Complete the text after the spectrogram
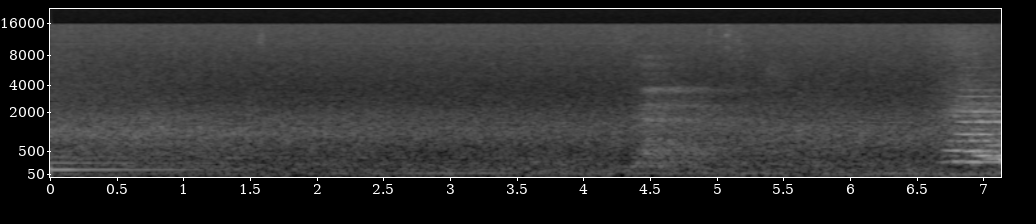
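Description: A saxophone plays notes that echo through a large concrete space.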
